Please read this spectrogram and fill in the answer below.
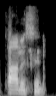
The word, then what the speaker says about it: Thomasson: Thomasson.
